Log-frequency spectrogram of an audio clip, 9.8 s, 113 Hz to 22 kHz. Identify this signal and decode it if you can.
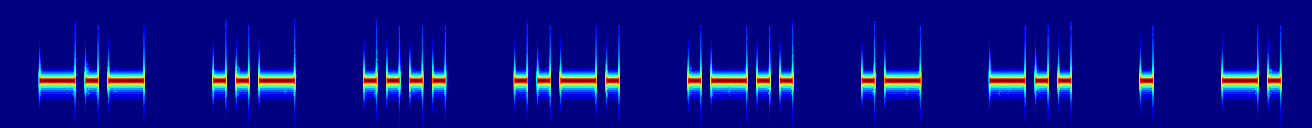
Morse code, heard as a keyed tone, about 14 wpm, spaced as for 10 wpm, 800 Hz. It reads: KUHFLADEN
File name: Morsekurs / Witze / Witz 30. Juni 2026 50 F70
